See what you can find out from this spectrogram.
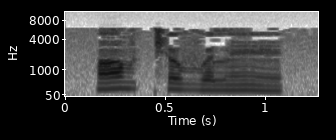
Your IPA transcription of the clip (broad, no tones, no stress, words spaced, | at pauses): ãvcʰə vəlẽ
